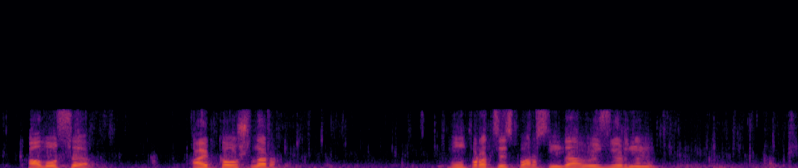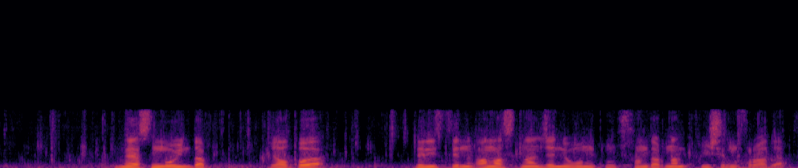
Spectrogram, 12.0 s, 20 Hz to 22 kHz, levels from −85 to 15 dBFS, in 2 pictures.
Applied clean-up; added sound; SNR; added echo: neural separator model SepFormer DNS4.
